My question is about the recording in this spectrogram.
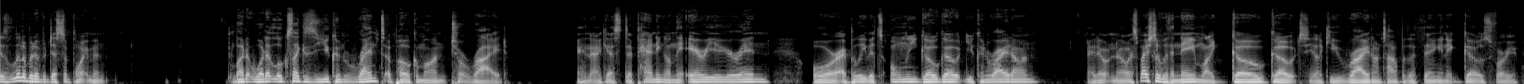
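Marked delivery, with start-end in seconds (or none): none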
